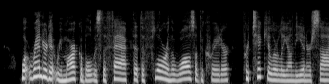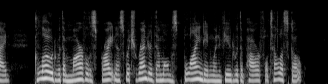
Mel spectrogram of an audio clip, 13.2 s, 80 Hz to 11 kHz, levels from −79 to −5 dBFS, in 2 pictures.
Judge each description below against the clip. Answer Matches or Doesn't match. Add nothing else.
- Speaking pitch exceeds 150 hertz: Matches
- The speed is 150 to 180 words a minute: Matches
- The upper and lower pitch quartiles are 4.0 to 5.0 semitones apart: Doesn't match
